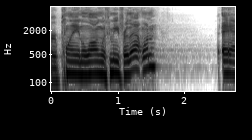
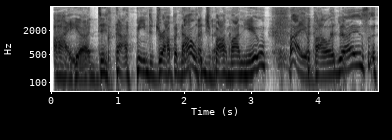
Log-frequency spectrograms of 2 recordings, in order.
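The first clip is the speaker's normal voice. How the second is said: higher-pitched, laughing through the apology; 4 semitones higher than usual. Real, not acted. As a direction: apologize while trying not to laugh. Amused apology for breaking sad news.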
